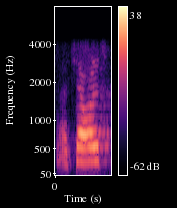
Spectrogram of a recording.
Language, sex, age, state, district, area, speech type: Hindi, female, 18-30, Bihar, Muzaffarpur, urban, conversation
